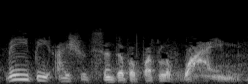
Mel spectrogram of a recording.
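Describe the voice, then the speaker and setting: An actor playing a courteous, considerate European hotel manager in an old radio drama, speaking formally and deliberately. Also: male voice, deep voice, huge pitch swings, heavily acted. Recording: tinny, noisy old radio recording.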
